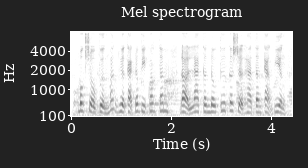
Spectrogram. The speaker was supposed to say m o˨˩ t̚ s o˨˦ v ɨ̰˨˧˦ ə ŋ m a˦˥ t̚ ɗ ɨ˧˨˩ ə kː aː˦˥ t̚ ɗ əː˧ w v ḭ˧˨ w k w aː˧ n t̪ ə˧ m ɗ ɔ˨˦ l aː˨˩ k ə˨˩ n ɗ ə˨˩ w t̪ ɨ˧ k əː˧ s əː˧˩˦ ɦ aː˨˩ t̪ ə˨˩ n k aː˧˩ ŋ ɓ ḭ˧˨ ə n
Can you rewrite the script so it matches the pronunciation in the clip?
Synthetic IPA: m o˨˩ t̚ s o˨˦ v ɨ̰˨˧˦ ə ŋ m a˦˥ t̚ ɗ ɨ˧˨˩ ə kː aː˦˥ k̚ ɗ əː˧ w v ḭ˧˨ k w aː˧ n t̪ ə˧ m ɗ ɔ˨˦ l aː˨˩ k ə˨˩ n ɗ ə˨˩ w t̪ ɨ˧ k əː˧ s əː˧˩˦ ɦ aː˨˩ t̪ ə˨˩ n k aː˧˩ ŋ ɓ ḭ˧˨ ə n

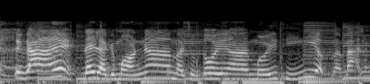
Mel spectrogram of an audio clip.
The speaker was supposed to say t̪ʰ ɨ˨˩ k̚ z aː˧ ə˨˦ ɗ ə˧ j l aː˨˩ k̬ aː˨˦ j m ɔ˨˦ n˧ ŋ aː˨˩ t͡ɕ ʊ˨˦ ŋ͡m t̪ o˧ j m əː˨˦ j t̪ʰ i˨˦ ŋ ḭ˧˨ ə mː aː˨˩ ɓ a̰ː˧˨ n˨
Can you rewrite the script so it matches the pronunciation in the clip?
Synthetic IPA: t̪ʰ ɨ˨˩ k̚ z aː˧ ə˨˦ ɗ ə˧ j l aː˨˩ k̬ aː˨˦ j m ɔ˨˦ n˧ m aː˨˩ t͡ɕ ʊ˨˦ ŋ͡m t̪ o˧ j m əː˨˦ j t̪ʰ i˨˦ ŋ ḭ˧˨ ə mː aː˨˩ ɓ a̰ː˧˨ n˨

